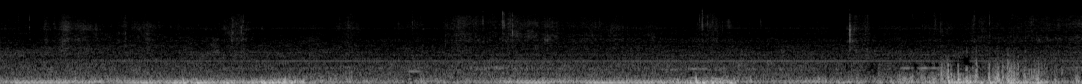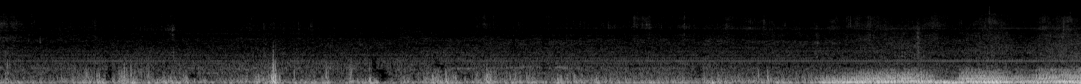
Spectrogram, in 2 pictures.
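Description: Gloved hands rustle through dense leaves and stems.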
